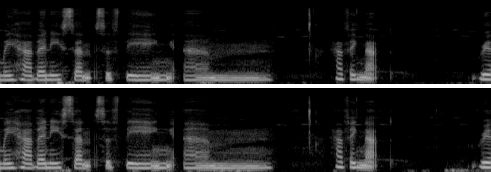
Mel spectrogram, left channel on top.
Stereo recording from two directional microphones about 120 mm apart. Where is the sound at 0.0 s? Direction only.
30° right (ahead or behind).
